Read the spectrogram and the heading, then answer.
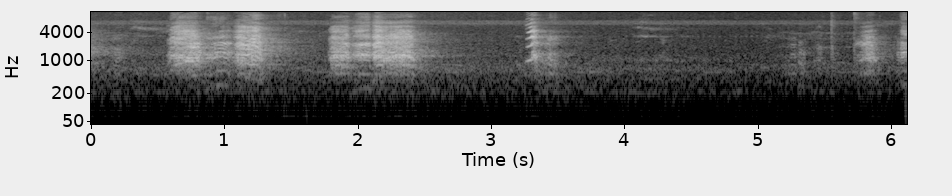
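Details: Wild blue-and-yellow macaw uttering two long, loud, scratchy screeches back to back, followed by a shorter harsh note and fainter distant squawks, against a steady high hiss.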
